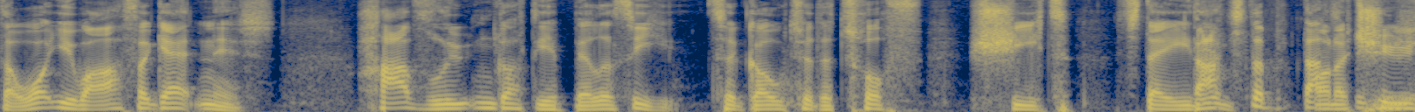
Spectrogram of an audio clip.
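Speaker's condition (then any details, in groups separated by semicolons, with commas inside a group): No condition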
